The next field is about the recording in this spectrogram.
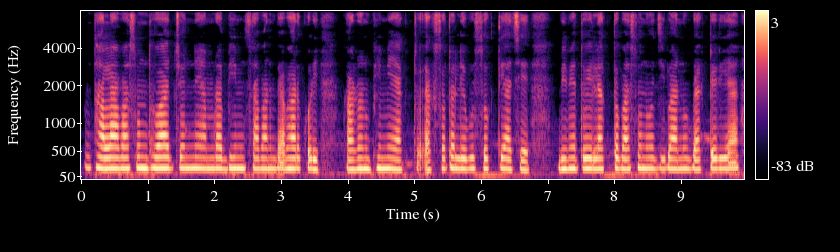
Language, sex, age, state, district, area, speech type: Bengali, female, 45-60, West Bengal, North 24 Parganas, rural, spontaneous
